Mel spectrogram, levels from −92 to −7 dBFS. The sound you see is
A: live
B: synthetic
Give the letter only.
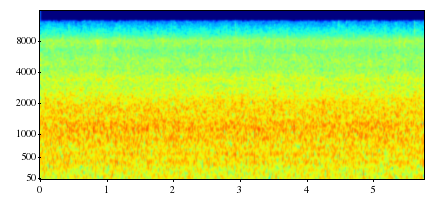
A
